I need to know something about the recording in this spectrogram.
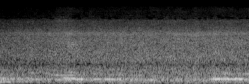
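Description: Steady rushing background noise in a large room, with a faint voice speaking off-mic underneath.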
